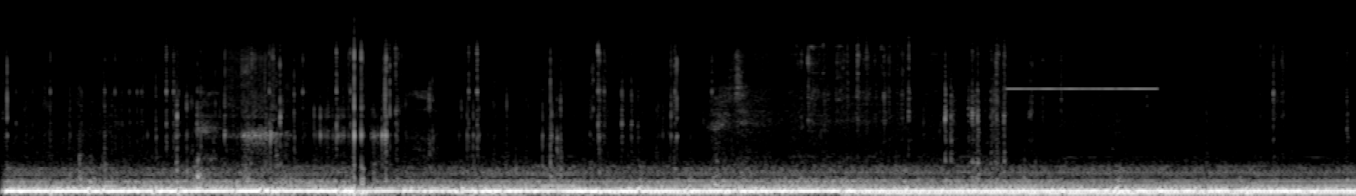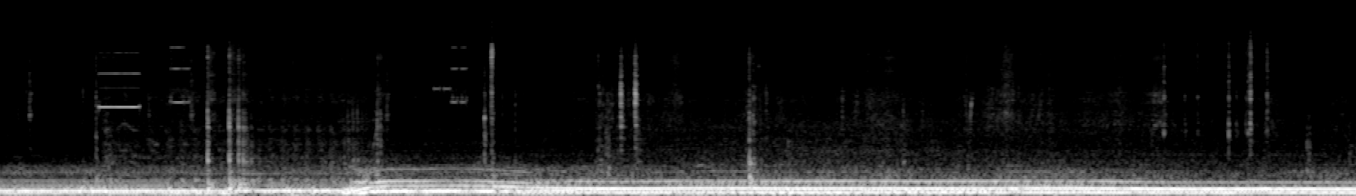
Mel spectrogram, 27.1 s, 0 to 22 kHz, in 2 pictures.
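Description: Nissan Skyline R33's straight-six engine idling, heard from inside the cabin, with scattered small clicks and rattles. About two-thirds of the way through the revs climb briefly, then settle at a steady, slightly higher idle.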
